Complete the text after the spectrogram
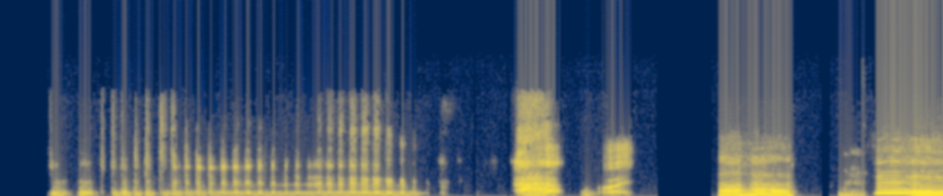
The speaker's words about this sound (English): We're all yawning, we're all stretching. This is a record of us, of our descent into madness.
